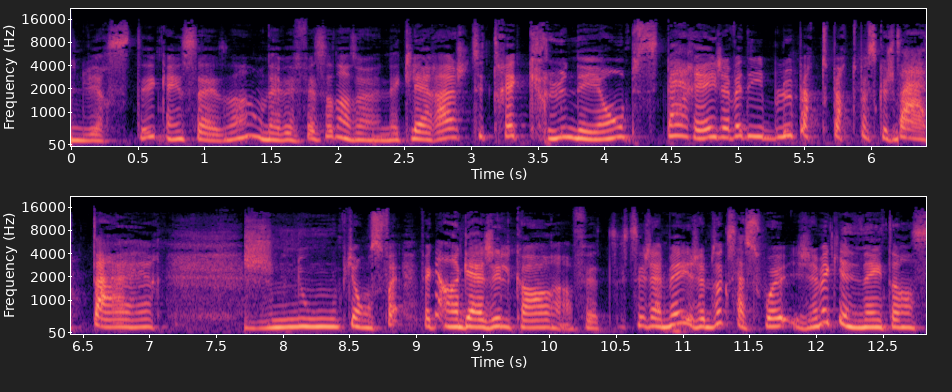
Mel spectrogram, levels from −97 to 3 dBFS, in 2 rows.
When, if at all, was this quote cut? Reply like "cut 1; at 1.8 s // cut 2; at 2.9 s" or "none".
cut 1; at 5.4 s // cut 2; at 6.2 s // cut 3; at 7.7 s // cut 4; at 9.1 s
